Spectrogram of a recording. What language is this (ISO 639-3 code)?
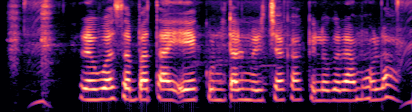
bho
